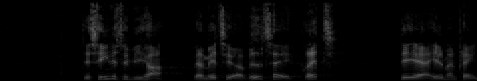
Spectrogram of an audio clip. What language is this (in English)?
Danish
